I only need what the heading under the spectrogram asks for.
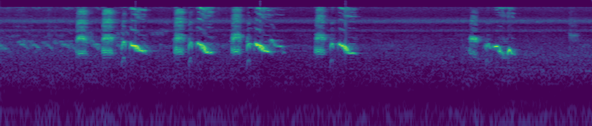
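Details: Sooty-headed bulbul calling angrily at an approaching rival during trapping of wild bulbuls; repeated bubbly, downslurred chirps in a lively cluster, a short gap, then a closing three-note phrase.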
